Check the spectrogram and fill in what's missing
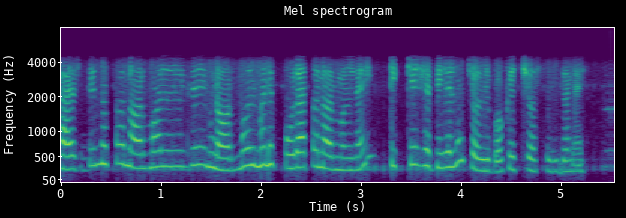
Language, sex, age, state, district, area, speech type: Odia, female, 18-30, Odisha, Malkangiri, urban, conversation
